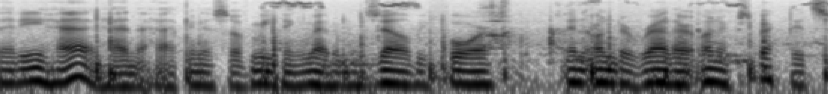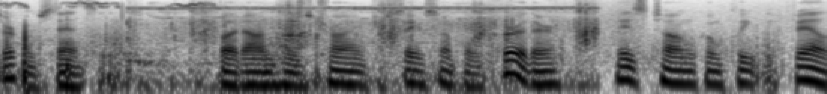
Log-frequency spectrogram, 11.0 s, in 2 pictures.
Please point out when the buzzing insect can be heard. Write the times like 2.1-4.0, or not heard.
not heard.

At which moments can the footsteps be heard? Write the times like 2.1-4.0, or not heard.
0.5-9.6.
